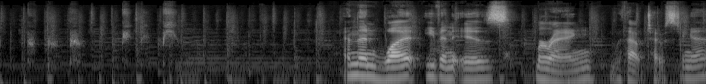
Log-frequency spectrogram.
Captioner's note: swoopy sound effects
